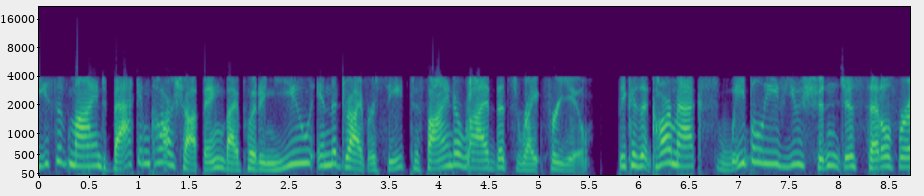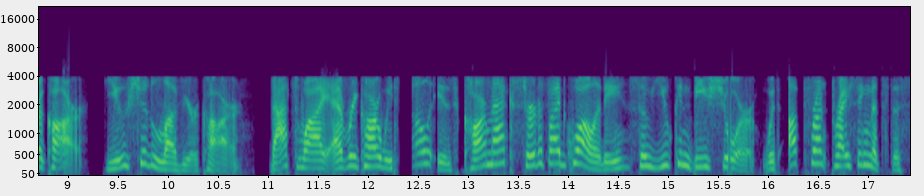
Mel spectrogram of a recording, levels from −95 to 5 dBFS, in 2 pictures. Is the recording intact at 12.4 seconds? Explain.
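No. Packet loss on an ADPCM call hits 12.24 to 12.53 s. About 160 ms is replaced by silence in hard-edged gaps, the longest 140 ms. The 32 kbit/s G.726 decoder's predictor loses step, so the speech returns distorted until it resettles.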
